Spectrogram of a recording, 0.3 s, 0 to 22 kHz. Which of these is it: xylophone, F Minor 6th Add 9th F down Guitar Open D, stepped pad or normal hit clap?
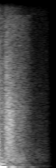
normal hit clap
